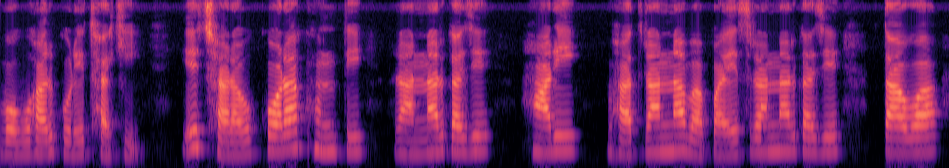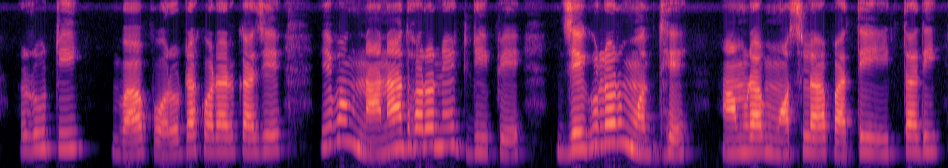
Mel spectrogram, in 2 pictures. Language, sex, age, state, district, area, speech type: Bengali, female, 45-60, West Bengal, Jhargram, rural, spontaneous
